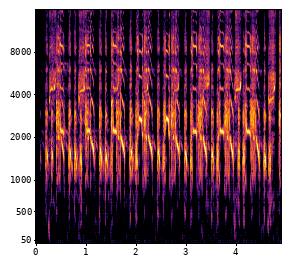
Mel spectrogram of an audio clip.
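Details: Grey francolin (teetar) calling: harsh, squawking notes repeated rapidly and overlapping in a dense, scratchy chorus with no pause, steady and loud throughout.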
